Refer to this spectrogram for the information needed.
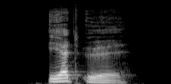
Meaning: oil, petroleum
- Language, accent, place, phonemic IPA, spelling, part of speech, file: German, Germany, Berlin, /ˈeːrtˌøːl/, Erdöl, noun, De-Erdöl.ogg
